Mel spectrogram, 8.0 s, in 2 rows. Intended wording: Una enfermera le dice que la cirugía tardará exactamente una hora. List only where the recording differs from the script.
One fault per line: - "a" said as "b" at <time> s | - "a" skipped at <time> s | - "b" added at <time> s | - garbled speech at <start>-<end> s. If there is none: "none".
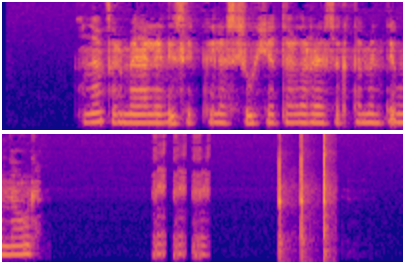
none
